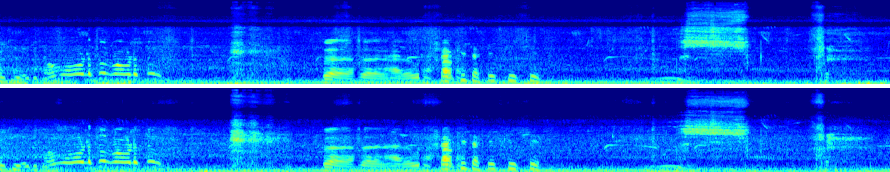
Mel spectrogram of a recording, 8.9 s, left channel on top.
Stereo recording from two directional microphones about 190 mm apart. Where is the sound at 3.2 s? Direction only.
20° left (ahead or behind).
